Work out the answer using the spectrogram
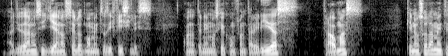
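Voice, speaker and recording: Spoken with a Spanish accent at a very fast pace, the intonation stays fairly even. The recording is very clean, with a silent background. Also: man. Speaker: prayer leader at a church conference. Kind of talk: prayer.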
